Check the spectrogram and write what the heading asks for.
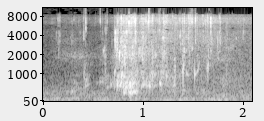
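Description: Shallow water splashing and swishing for about a second as a released fish leaves the angler's hand and swims off.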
